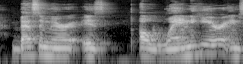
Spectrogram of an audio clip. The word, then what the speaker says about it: Bessemer: got some good news bessemer which i know i've been saying i've been saying bessamir for some time i'm working on my pronunciation it is bessemer has been approved so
